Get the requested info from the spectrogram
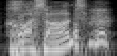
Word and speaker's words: croissant: silent T will always get you. – Croissant. – Croissant. – Croissant. – Croissant. You don't, not the T at the end either.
